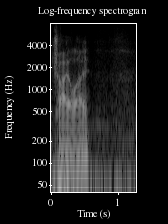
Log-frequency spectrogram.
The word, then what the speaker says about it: Chili: the the dish but is in fact called Chai Lai uh yeah Charlotte you'd think that's Charlotte no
